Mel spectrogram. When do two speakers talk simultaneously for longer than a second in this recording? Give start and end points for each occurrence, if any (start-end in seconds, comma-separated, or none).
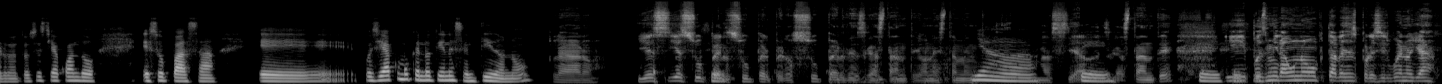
9.7-11.2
